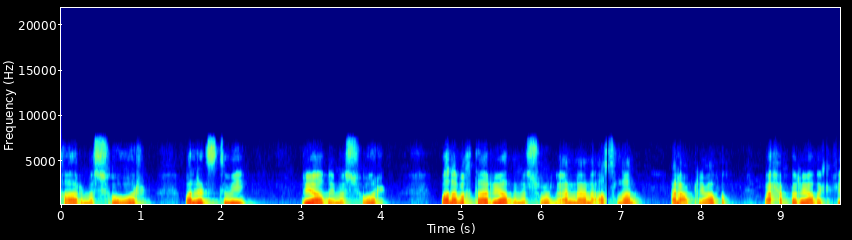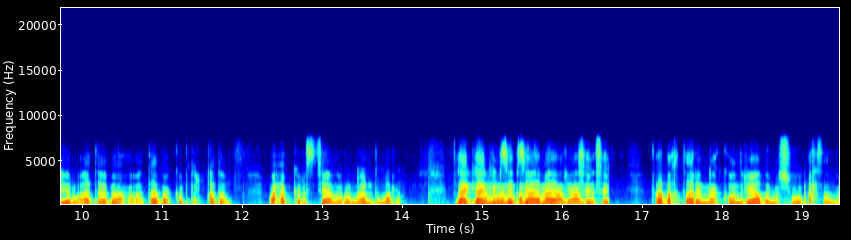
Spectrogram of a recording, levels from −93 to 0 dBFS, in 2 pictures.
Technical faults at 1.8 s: none

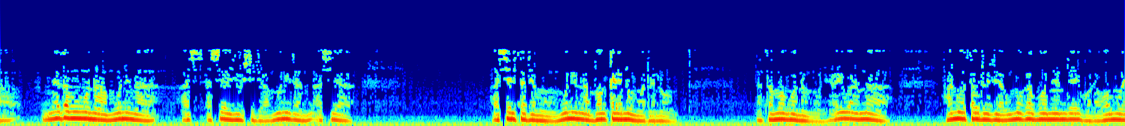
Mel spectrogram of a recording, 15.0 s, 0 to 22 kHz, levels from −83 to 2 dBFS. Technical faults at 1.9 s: AAC compression

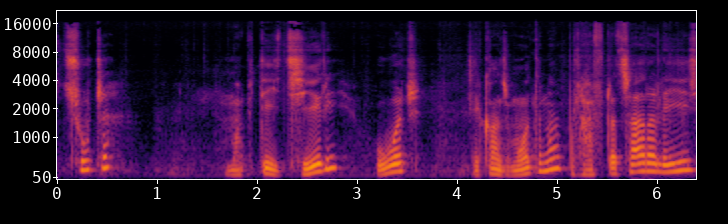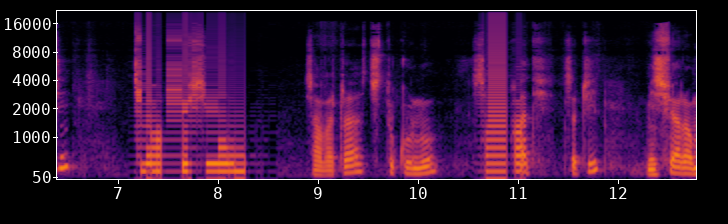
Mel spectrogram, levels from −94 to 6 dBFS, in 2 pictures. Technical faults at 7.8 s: robotic sound from repeated short buffers

